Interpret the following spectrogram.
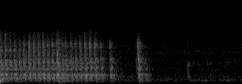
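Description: A closet door's hinge creaking in a rapid, rattly run for about a second as the door swings open, followed by a single short knock.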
